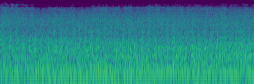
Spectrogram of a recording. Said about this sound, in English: So, yeah, so this is soldiers getting loaded onto the chopper, wounded and dead, and. Yeah, it's noisy and chaotic.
